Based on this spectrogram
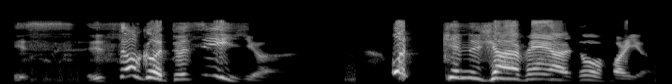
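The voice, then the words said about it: Character voice with an accent. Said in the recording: “I'm going to have this accent, like, in the middle”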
